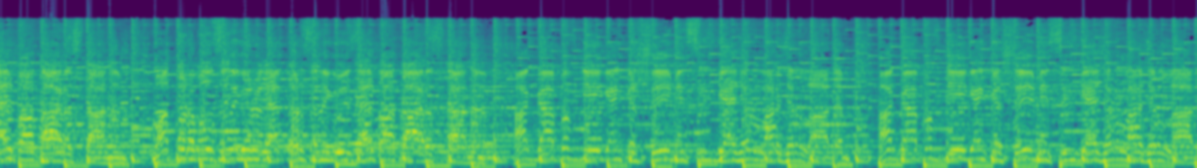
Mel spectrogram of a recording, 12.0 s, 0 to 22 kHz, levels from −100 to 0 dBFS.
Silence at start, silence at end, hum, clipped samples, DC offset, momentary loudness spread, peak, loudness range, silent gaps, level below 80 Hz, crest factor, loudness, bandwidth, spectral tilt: 0 s; 0 s; none; under 0.1%; under 0.1%; 3 LU; 0 dBFS; 1 LU; none; -24 dBFS; 12 dB; -12 LUFS; 14.5 kHz; -4 dB/octave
